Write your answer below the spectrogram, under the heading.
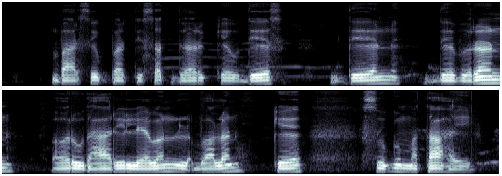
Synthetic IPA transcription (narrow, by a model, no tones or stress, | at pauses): baːɾsik̚pɾɾət̪ɪsət̪̚d̪əɾkeud̪es | d̪end̪ebɾən | ɔːɾʊd̪aːɾilebənbaːlən | ke | suɡmət̪aɦəj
